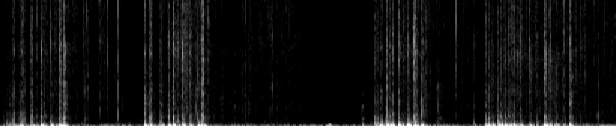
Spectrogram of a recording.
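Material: Soap.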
